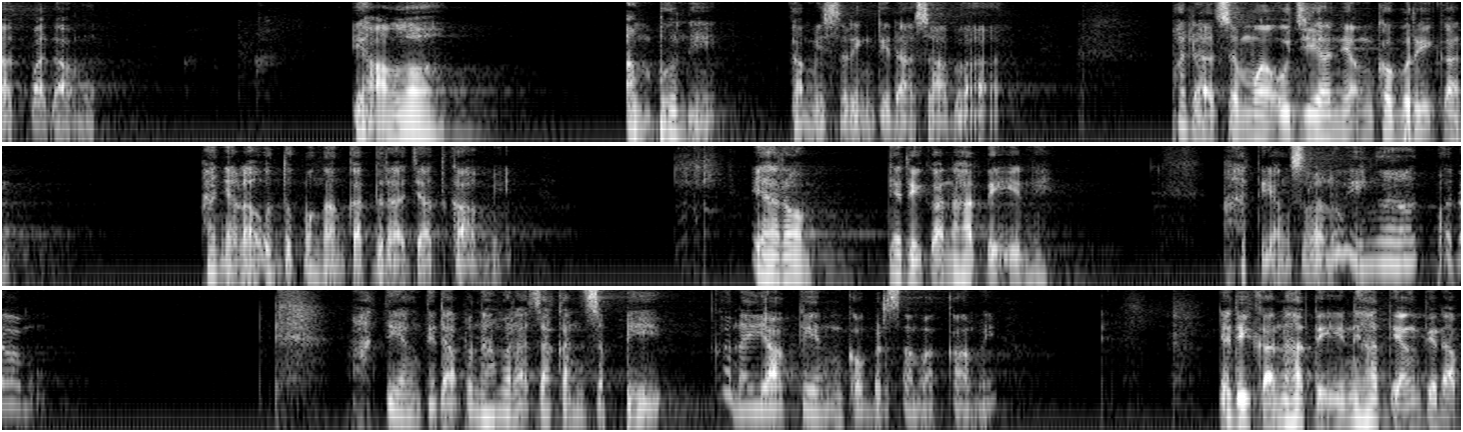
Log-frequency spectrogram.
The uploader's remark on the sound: live dari Masjid Daarut Tauhid Bandung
